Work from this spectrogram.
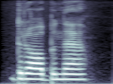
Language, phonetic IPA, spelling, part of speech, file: Polish, [ˈdrɔbnɛ], drobne, noun / adjective, Pl-drobne.ogg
